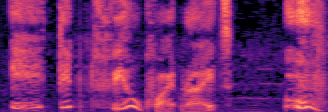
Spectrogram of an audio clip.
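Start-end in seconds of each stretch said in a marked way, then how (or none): 2.8-3.2 high loud strained ooh; high loud straining grunt; effortful grunt. Acted. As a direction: grunt under a heavy load. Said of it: "grunted Douglas".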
